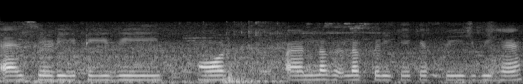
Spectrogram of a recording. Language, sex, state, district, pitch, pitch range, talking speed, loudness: Hindi, female, Rajasthan, Bikaner, 205 Hz, 200-205 Hz, 115 wpm, -17 LUFS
